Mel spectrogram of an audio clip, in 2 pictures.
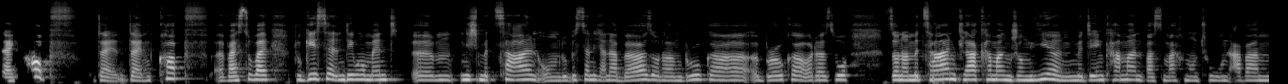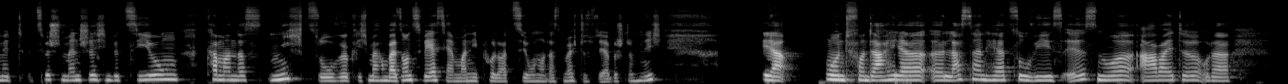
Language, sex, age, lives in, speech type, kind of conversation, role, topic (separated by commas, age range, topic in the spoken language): German, female, 45-49, Germany, conversation, advice, advisor, Wie kann die Angst, wieder verletzt zu werden, neue Bindungen verhindern?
